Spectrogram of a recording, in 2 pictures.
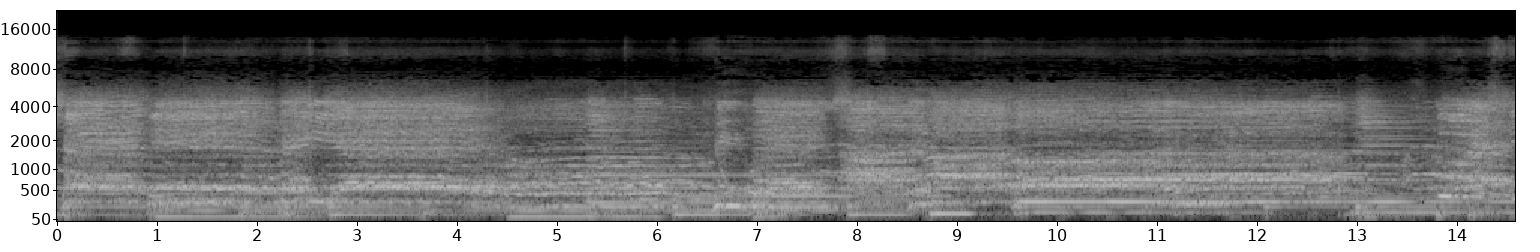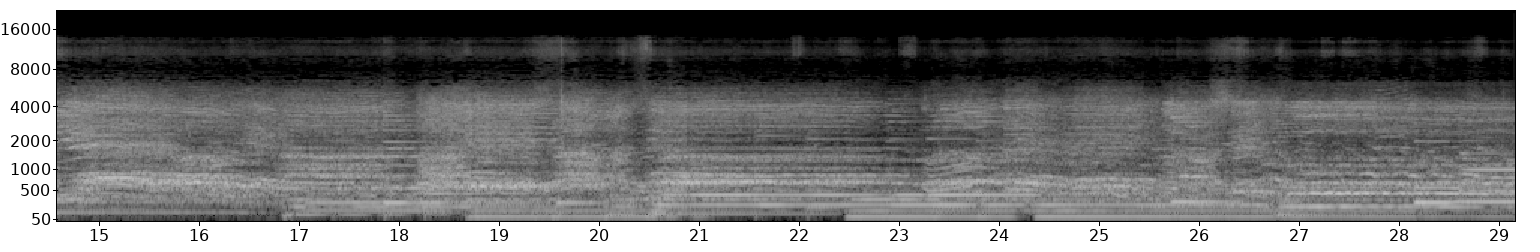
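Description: A congregation singing a worship hymn together over instrumental accompaniment, with sustained bass notes that step to a new pitch every second or two beneath the voices.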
